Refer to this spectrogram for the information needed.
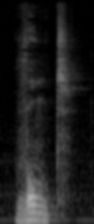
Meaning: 1. second-person (gij) singular past indicative of winden 2. inflection of wonden: second/third-person singular present indicative 3. inflection of wonden: plural imperative
- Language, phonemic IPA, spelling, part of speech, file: Dutch, /wɔnt/, wondt, verb, Nl-wondt.ogg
